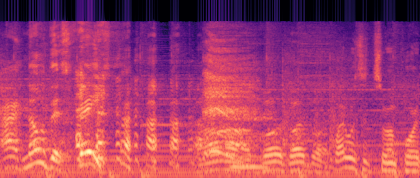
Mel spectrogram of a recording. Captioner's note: laughs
